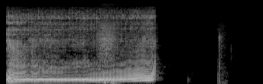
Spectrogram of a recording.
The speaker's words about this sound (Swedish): Vilket var en ljudlig brakskit. Jag ville spela in den för att spela upp för Martin sen.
